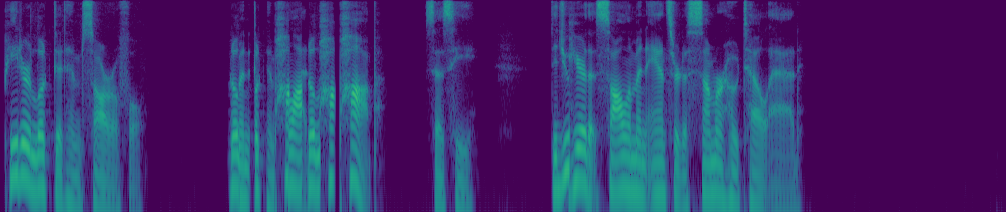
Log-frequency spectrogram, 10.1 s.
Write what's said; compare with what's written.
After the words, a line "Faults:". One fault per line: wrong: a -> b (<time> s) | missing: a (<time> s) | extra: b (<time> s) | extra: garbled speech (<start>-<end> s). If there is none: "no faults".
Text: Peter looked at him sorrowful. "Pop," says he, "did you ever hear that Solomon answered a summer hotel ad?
Peter looked at him sorrowful. [garbled] "Pop," says he, "did you hear that Solomon answered a summer hotel ad?
Faults:
extra: garbled speech (2.3-3.4 s)
missing: ever (5.7 s)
